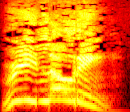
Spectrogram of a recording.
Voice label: reload intense, survivor voice; Left 4 Dead 2; coach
